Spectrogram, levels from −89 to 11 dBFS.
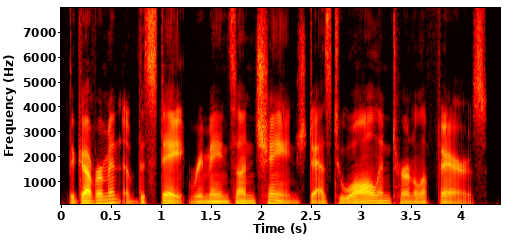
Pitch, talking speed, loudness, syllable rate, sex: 95 Hz, 165 wpm, -21 LUFS, 5.1 syllables/s, male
